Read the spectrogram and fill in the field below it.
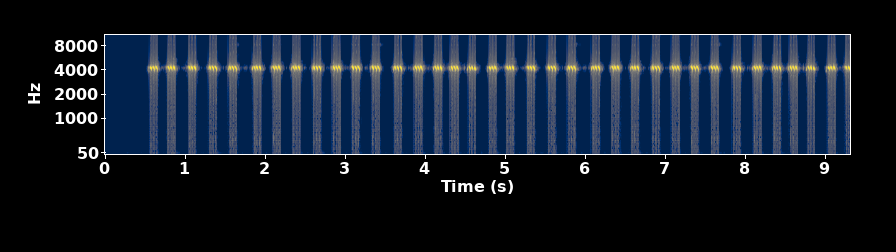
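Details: After half a second of quiet, a cricket starts a continuous series of piercing high chirps, evenly spaced at about four per second; the recording is meant as a rat repellent and has no other noise.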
